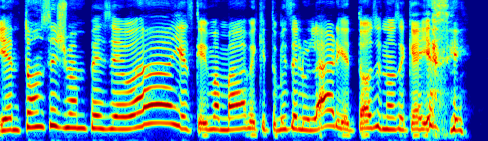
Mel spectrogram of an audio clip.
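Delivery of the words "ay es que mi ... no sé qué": mock tearful complaining tone, pitched higher. Retelling complaining to the doctor about a phone, imitating own past crying. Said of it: "yo iba hecha un mar de lágrimas".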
